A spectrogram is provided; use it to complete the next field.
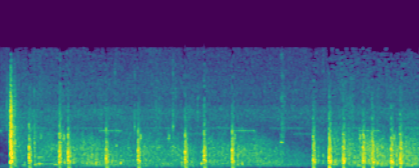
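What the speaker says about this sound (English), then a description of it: "There's explosions." Repeated sharp blasts and bangs from explosions in a multiplayer video game, irregularly spaced and fairly loud, with players talking over the action.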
